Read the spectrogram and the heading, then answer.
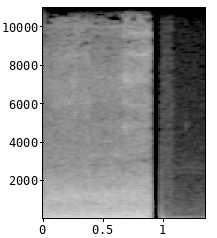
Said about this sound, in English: Here's my bus coming. I'll continue in a little bit.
